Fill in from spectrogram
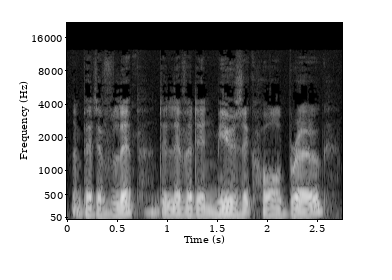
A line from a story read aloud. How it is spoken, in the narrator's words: Bruce answered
